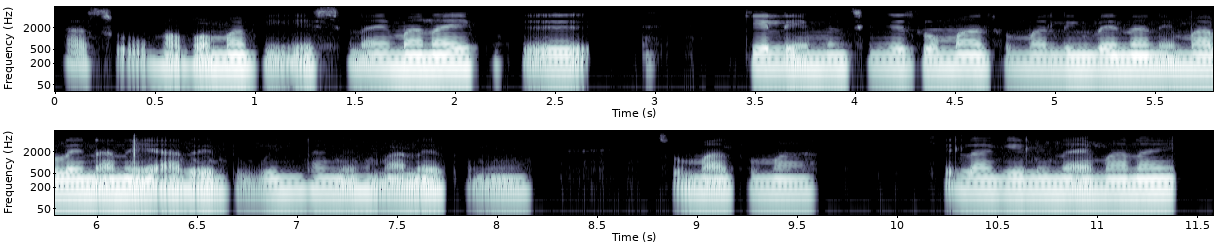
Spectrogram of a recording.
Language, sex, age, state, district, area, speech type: Bodo, female, 45-60, Assam, Udalguri, rural, spontaneous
